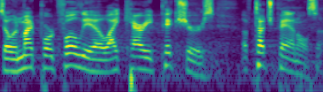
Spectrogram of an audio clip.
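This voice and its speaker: This man has a fairly high pitch and a New Jersey accent. His pitch varies in an ordinary way. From New Jersey, Jersey Shore. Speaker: AV industry professional, conference presenter. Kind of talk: conference presentation. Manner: very fast; animated.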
